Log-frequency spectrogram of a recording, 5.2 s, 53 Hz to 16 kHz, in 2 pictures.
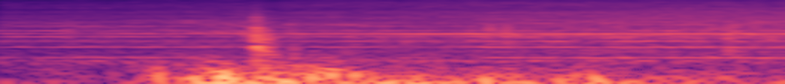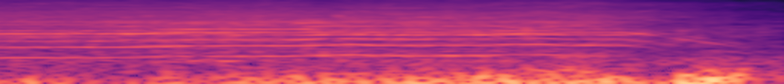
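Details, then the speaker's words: Kranked E Squared e-bike drive kit (18:1 step-down, about 30 mph top speed) connected to the bicycle drivetrain, ridden on a crowded path with the throttle gunned after pedaling; buzzing motor whine rises with throttle then drops; noisy but normal motor. "But you can hear the noise. You can kind of hear it buzzing, definitely."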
